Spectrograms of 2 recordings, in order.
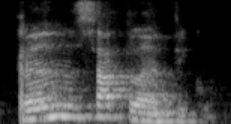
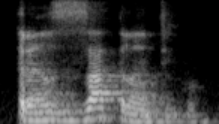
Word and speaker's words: transatlântico: Você tem NS, significa dizer que você deveria pronunciar o S com som de S. Então, você, em tese, seria transatlântico. Como a gente não pronuncia esse N, porque ele é uma mera nasalização, considera-se que são duas vogais. E, por isso, transatlântico. Porque o N, efetivamente, não é pronunciado.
